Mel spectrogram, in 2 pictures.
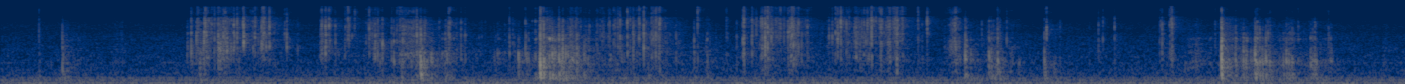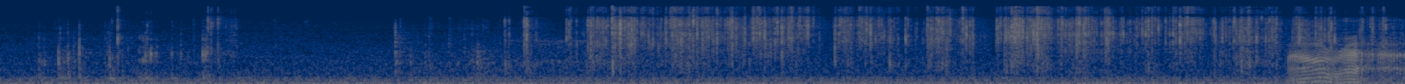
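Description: Small plastic jewelry bags crinkling and rustling in the hands as they are being opened, in irregular spells that are thickest near the end.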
